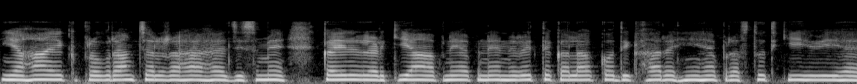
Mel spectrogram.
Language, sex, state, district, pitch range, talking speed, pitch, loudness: Hindi, female, Uttar Pradesh, Budaun, 200-210 Hz, 135 wpm, 205 Hz, -14 LUFS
